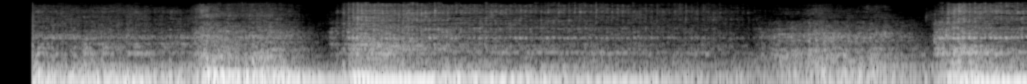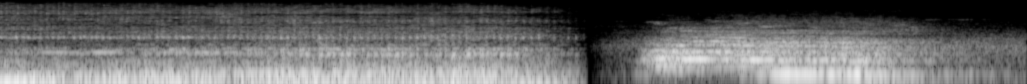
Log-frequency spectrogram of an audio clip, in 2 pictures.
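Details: Tiger in a cage at a zoo roaring: deep, rumbling, drawn-out bursts with a few short gaps, loud and close, ending in a softer, higher-pitched tail.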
